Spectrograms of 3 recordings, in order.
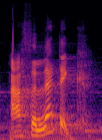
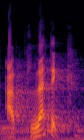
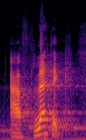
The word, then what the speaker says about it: athletic: the correct pronunciation is athletic athletic notice that the stress is on the second syllable not the first one the second syllable and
